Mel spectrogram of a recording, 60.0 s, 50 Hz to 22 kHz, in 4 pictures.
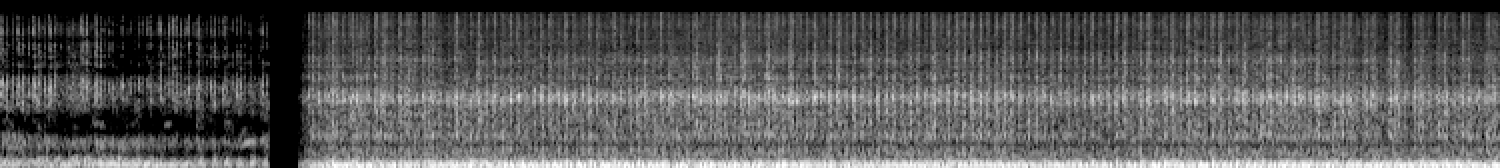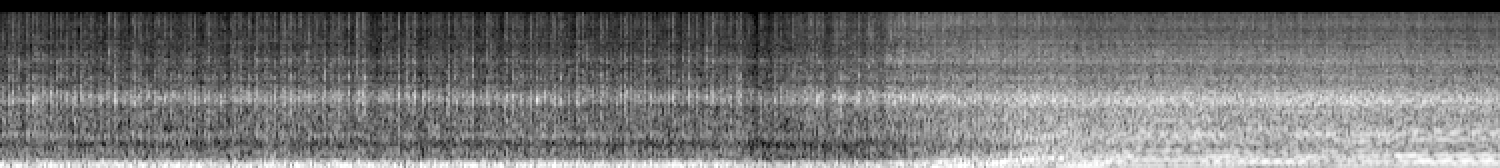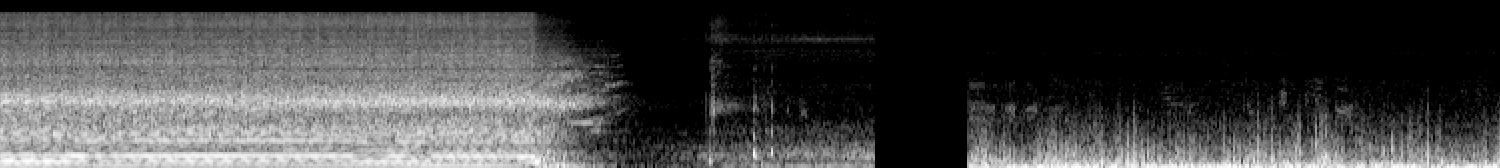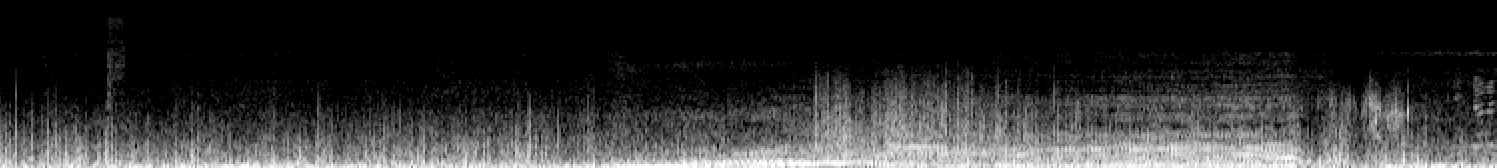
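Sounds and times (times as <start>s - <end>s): loud engine running: 0.0s - 36.1s, 39.7s - 59.9s.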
